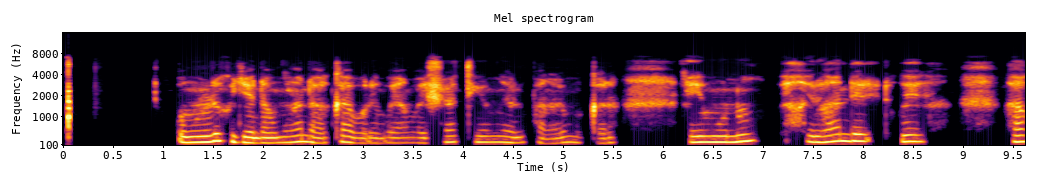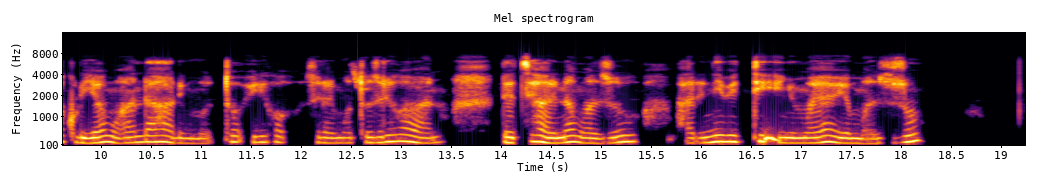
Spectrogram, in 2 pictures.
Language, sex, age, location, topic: Kinyarwanda, female, 18-24, Nyagatare, government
